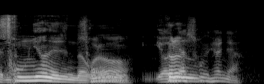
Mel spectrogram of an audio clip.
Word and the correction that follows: 송연해진다: 묘골이 송연해진다 이래야죠. 묘 묘골? – 모골이 송연해진다. 모골이 송연해진다.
